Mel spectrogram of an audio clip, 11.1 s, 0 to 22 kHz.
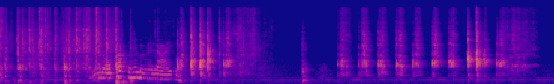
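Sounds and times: metal spoon scraping a bowl: 3.6s - 5.2s, 6.8s - 10.9s.

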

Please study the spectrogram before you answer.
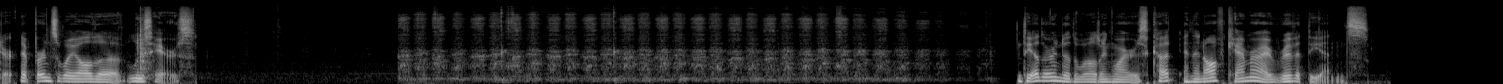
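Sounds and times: hand saw cutting metal: 4.0s - 10.0s.

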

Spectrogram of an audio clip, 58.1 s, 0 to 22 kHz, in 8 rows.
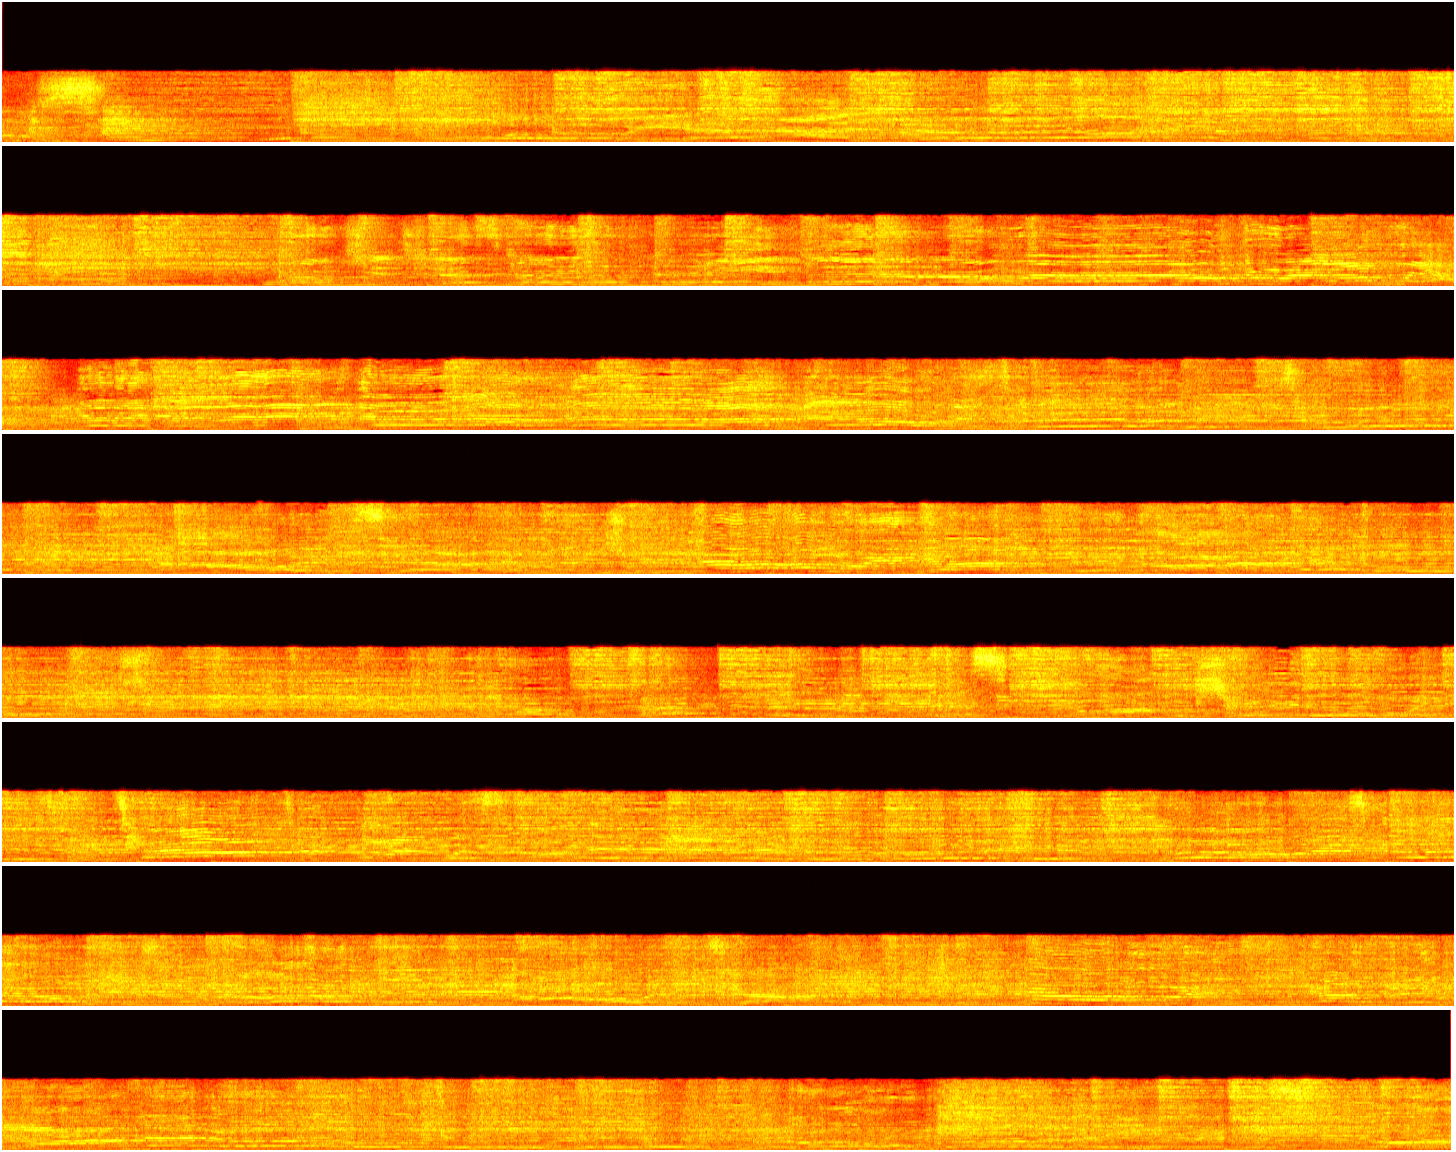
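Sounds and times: woman singing: 0.0s - 30.4s, 31.4s - 58.0s
live funk band playing: 0.0s - 58.0s.

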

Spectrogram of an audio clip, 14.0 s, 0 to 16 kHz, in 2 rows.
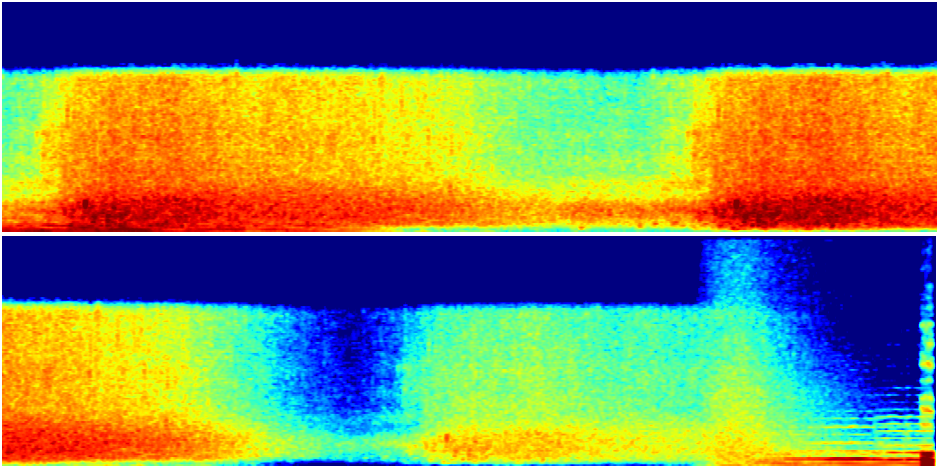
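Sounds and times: waves washing in: 0.0s - 13.2s.

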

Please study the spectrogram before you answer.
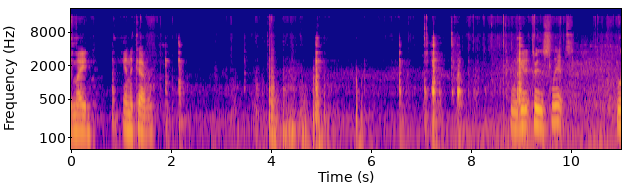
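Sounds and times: metallic clinks and knocks: 4.7s - 5.9s, 6.5s - 8.1s.

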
